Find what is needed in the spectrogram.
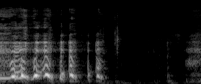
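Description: A woman laughing: a high giggle of quick pulses lasting about a second, then a soft breathy exhale near the end.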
